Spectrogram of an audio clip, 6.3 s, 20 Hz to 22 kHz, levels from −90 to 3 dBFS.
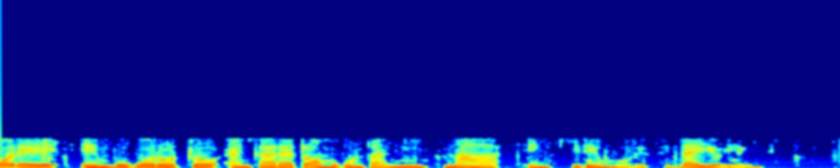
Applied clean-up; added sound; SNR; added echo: classical method spectral subtraction.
